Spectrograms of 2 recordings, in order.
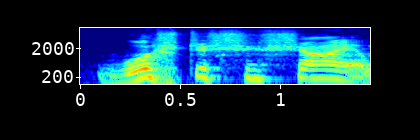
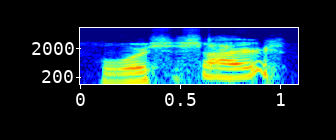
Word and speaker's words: Worcestershire: Worcestershire, what did you just say? Worcestershire?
